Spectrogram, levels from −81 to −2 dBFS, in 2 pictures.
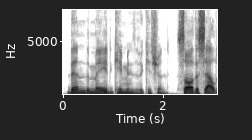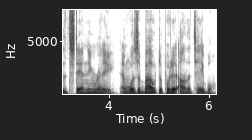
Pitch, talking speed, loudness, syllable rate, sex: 125 Hz, 205 wpm, -17 LUFS, 4.8 syllables/s, male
